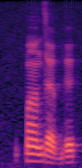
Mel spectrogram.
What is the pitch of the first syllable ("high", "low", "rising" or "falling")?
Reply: high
